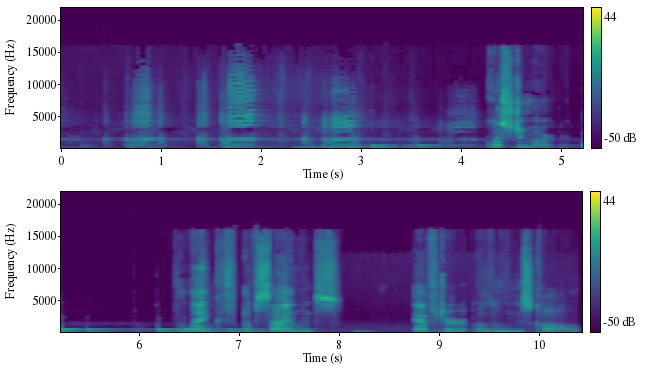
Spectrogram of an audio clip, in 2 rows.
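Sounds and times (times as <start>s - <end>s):
wild goose honking at dusk: 0.0s - 4.9s
speech: 0.7s - 2.0s, 4.4s - 5.1s, 6.4s - 8.1s, 8.8s - 10.4s.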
